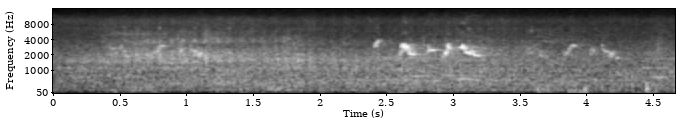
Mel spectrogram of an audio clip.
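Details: Red-whiskered bulbul used as a decoy in trapping, on a cold, windy 16 December 2017; a short, chirpy warbled phrase of quick, clear notes in the middle, with fainter chirps around it and steady wind-like hiss.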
